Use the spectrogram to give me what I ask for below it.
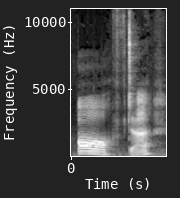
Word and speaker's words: after: So this word is tricky because it's got that R sound with the letter A. Okay, so it sounds like after, but it's spelt A-F-T-E-R.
